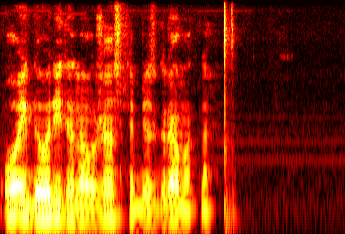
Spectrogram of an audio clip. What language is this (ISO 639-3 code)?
rus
